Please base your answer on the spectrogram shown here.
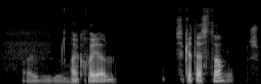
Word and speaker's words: Catastor: C'est Catastor, je prononce bien. Ah, c'est Catastor, oui, c'est ça.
